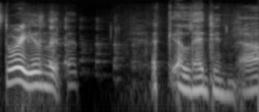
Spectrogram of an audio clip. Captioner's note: cameraman laughing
